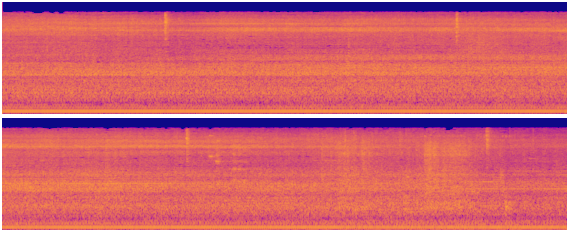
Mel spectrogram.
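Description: Diesel engines of a Loram rail grinder train running with a steady low hum as the train rolls slowly past.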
